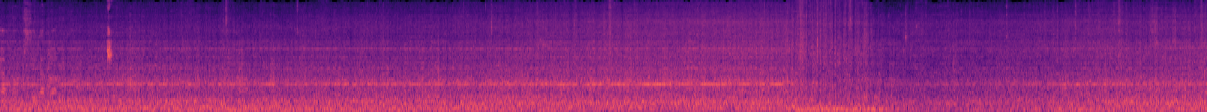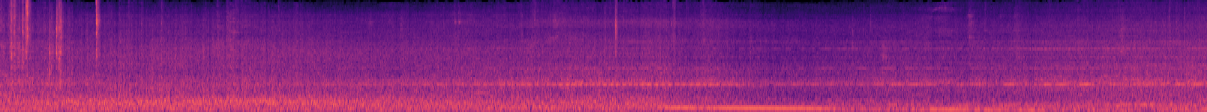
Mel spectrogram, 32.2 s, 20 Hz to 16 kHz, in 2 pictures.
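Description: Cabin noise of a Boeing 757 landing, heard from a window seat over the wing: a loud, steady rumble of engines, airflow and wheels on the runway with a steady whine. The rumble drops suddenly about twelve seconds in as the jet slows. A low engine hum swells again near the end as it taxis.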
